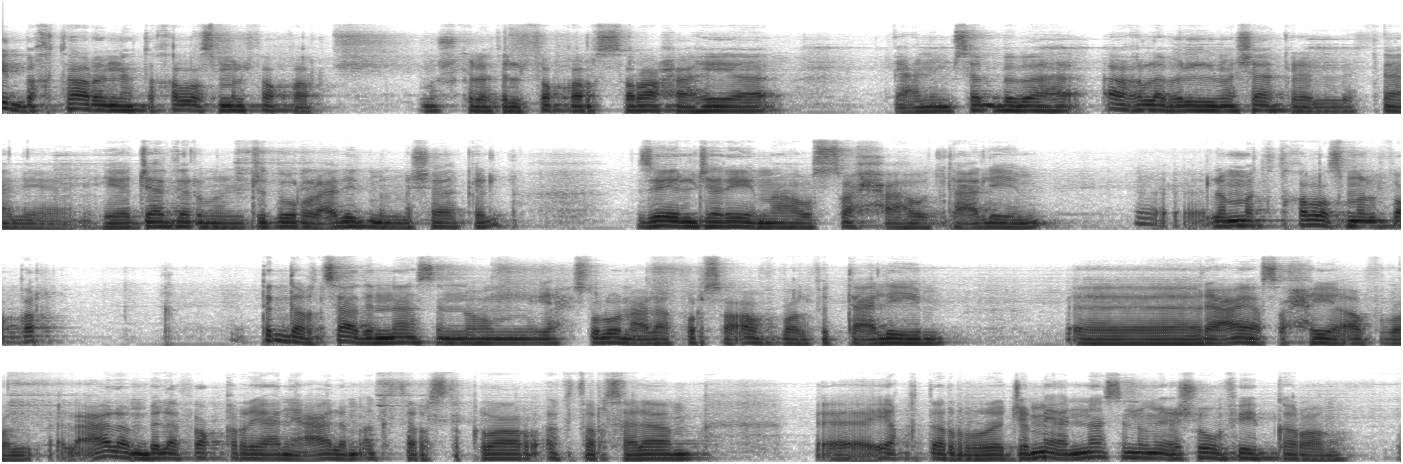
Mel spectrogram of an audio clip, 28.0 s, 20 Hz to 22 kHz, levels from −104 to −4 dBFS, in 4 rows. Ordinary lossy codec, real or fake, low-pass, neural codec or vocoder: none; real; 10.8 kHz; none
